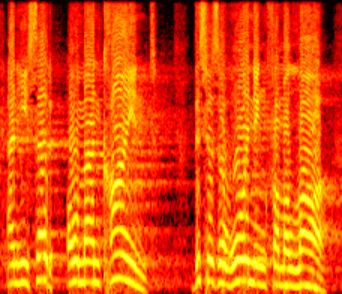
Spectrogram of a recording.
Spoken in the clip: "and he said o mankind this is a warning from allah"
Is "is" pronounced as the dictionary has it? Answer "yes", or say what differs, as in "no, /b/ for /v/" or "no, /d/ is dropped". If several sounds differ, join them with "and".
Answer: yes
